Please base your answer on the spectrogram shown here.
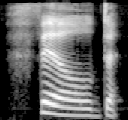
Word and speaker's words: filled: I see that suffix ed says d after a voiced letter. L makes a voiced sound, ol. So that means that this suffix ed is going to go d. And this is the word filled. How many syllables are in the word filled? Let's clap it out together. Filled. There is just one syllable in this word.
